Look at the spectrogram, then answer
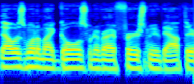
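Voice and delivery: ordinary talk, nothing marked

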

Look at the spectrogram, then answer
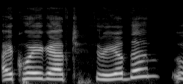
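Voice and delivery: talking through a yawn. Speaker recalling choreographing high school solos, yawning. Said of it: "I'm yawning, sorry".

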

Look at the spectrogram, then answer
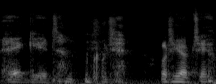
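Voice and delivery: put-on voice of a heavy smoker. Talking about a favourite character, the speaker imitates them in a smoker's voice. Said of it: "Nice smoker's voice".

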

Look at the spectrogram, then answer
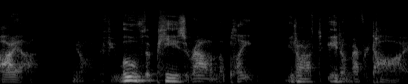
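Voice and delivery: very soft, quiet, leaned-in, confiding hush. Retelling an actor leaning over to a fellow actor, in Kingpin voice. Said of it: "he sort of leans over in his Kingpin voice".

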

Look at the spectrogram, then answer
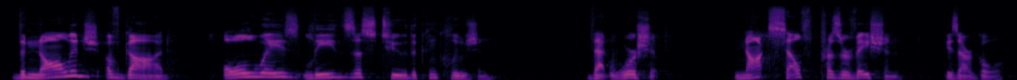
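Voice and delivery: slow, deliberate, emphasized delivery. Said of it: "I'm gonna say this slowly".

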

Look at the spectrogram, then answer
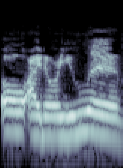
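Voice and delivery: really creepy put-on eerie voice. Retelling a prank caller in a video scene, really creepy voice. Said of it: "he's talking in a really creepy voice".

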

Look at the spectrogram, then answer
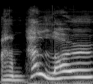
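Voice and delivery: put-on, mock-polite voice. Retelling going over to ask some guys something: put-on polite voice. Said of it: "That's my polite voice".

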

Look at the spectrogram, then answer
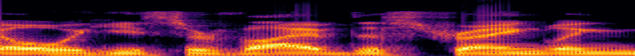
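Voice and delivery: ordinary talk, nothing marked

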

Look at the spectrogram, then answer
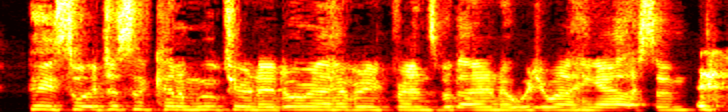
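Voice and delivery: very desperate, high pleading. Recalling asking this person to hang out after moving here, retelling a desperate ask. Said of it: "very desperately said".

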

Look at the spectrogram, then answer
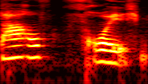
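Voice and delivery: whispered with sarcasm. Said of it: "Das war sarkastisch gemeint".

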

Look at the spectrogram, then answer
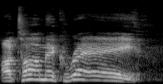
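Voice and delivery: high, yelled battle cry. Voicing a character who yells out his attack: yelling an attack name. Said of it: "He yells out".

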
